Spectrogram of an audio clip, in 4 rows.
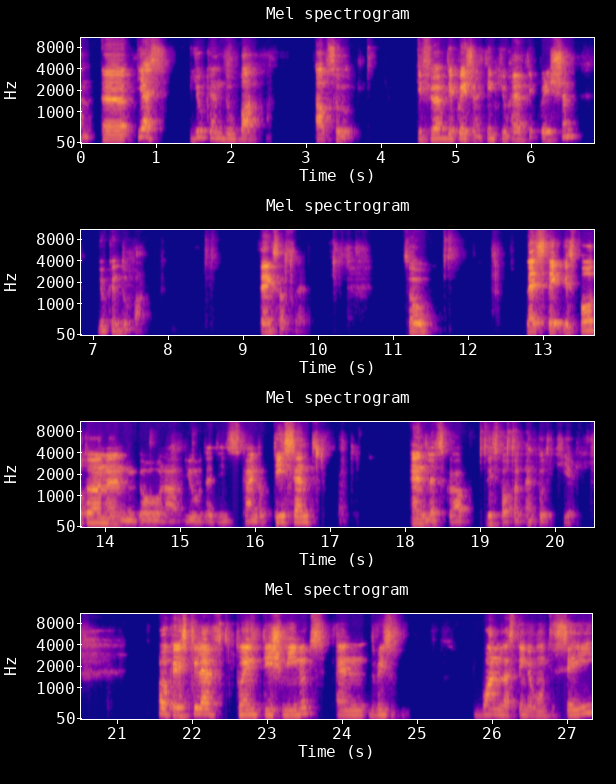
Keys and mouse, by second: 8.4 click, 9.5 g, 14.0 middle click, 15.0-16.4 middle drag, 16.7 g, 19.5 click, 23.2 middle click.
